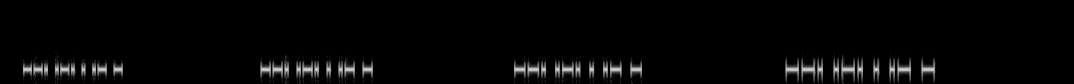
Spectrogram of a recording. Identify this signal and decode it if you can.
Morse code, heard as a keyed tone, about 38 wpm, 700 Hz. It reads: GREAT GREAT GREAT GREAT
